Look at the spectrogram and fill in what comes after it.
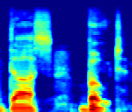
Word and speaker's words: Boot: Carrie informs us that while the German word is spelled B-O-O-T, it is pronounced the same as the English word boat. So it's actually Das Boot, meaning the boat.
